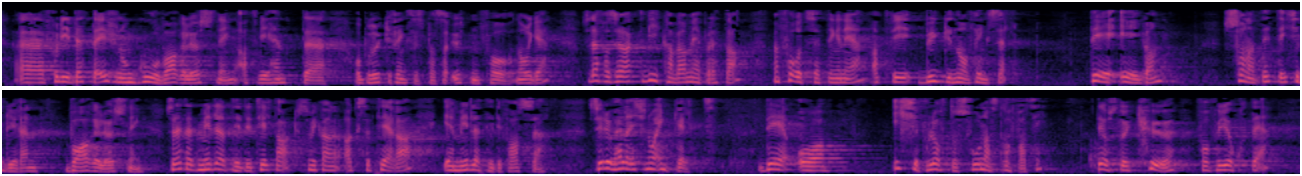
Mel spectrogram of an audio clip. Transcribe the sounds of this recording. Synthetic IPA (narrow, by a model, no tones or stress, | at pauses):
fɔɖ̪iːd̪ɛt̪ːəæɾjʏçːənuːənɡuːʋɑːɾɪløːsnɪŋɑ̰t̪ʋɪɦɛnt̪əɔbɾʉːkəfɛŋsəlspʰlɑsːɑʔʉːt̪nfɔɾnɔɾɡə | sɔd̪æɾfɔɾsɑsɑkt̪ʋɪkʰɑnʋæːɾəmɛːpʰɔd̪ɛt̪ːəmɛnfɔɾʉt̪sɛt̪nɪŋənæɾɑ̰t̪ʰʋɪbʏɡːənoːfɛŋsə̰l | d̪̥ɛɛɪɡɑŋː | sɔnːɑt̪̚d̪ɛt̪ːəɪçːəblɪːɾɛnʋɑːɾɪløːsnɪ̰ŋsɔd̪ɛt̪ːæɛt̪mɪd̪ləɾt̪ʰiːd̪ɪt̪ʰɪlt̪ʰɑ̰ːksɔmʋɪkʰɑnɑ̰ksɛp̚t̪ʰeːɾəɪɛɪnmɪd̪ləɾt̪ʰiːd̪ɪfɑːsə̰ | sɔɛɾd̪ɛjʊhɛlːəɾɪçːənuːəɛŋkəlt̪d̪ɛʔɔ | ɪçːəfɔɾɭoːft̪ʰəɔsuːnɑst̪ɾɑfːɑ̰sɛɪ | d̪̥ɛɔst̪oːɪkʰøːfɔɾɔfoːjʊɾt̪̚d̪ɛ̰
